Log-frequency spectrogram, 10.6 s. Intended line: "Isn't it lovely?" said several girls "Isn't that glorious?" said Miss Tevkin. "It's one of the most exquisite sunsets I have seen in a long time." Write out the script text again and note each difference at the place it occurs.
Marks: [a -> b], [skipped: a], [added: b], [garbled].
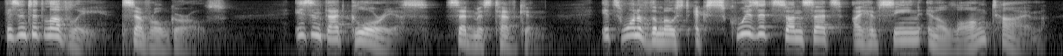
"Isn't it lovely?" [skipped: said] several girls "Isn't that glorious?" said Miss Tevkin. "It's one of the most exquisite sunsets I have seen in a long time."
